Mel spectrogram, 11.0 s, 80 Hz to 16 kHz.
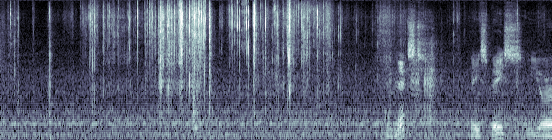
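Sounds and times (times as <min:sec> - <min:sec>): foil wrapper tearing and crinkling: 0:01.6 - 0:07.8.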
